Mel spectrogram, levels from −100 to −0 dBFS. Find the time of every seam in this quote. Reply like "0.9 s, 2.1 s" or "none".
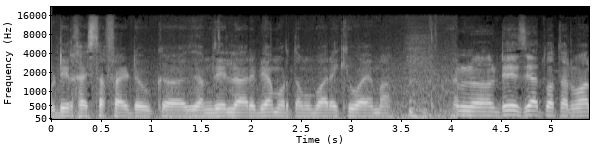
4.1 s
